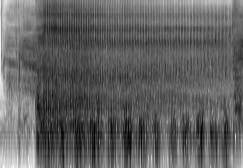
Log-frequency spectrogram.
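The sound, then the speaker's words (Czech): A loud lip trill: relaxed lips buzz and flutter as voice is let out through them, in a rapid, steady motorlike rattle for about four seconds, with no talking over it. “Uvolní se rty a do toho se vypouští zvuk a dělá se...”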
